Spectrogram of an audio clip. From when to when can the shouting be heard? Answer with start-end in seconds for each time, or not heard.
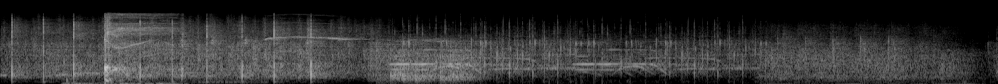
not heard.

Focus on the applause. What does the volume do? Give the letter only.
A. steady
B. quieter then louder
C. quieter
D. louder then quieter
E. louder
C.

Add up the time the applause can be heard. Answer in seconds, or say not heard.
10 s.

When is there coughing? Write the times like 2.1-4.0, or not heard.
0.6-1.9.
